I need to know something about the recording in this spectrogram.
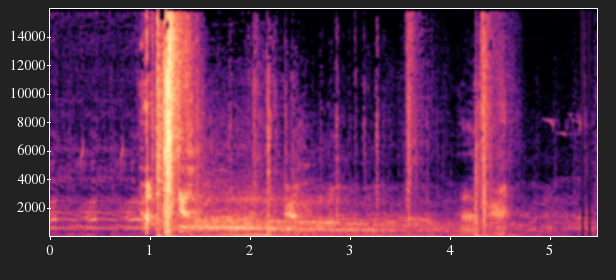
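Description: Steel swords clash and ring against each other.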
